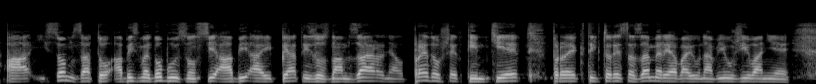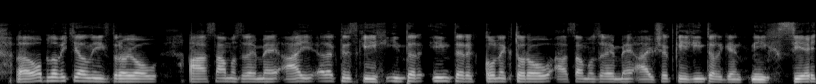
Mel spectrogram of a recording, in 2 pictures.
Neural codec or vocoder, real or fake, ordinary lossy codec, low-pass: codec, 16 kHz, 4 kbps, FreqCodec, larger model; fake; none; 7.2 kHz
